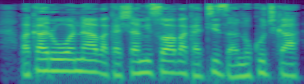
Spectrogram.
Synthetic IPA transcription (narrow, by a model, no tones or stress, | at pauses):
ʋakaɾio̞naʋakaʃamiswaʋakatizano̞kuːd͡ʒɡa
